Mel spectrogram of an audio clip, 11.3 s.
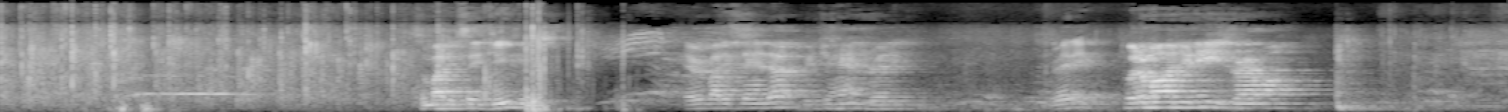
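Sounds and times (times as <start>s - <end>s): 
audience applause welcoming a guest: 0.0s - 4.0s
speech: 3.2s - 4.2s, 5.2s - 7.0s, 7.9s - 9.8s.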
